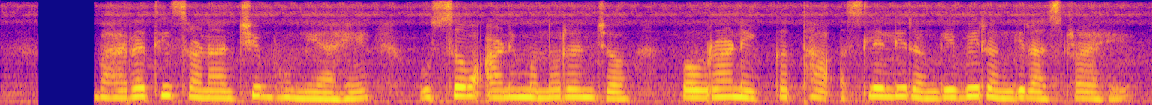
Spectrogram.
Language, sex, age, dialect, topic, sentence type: Marathi, female, 18-24, Varhadi, agriculture, statement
